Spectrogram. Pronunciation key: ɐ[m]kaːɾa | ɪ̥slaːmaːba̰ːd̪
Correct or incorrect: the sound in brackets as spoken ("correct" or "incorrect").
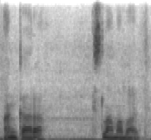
incorrect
